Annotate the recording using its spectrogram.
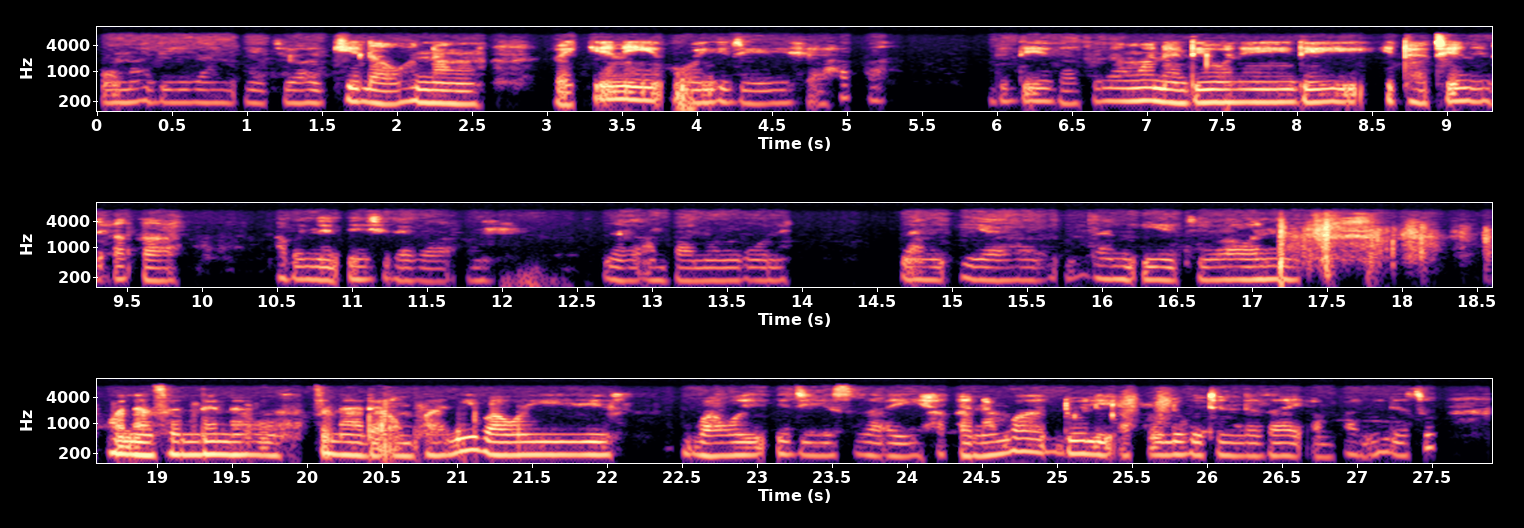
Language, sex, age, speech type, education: Hausa, female, 46-60, spontaneous, tertiary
